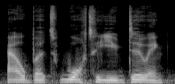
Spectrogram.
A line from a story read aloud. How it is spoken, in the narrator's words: Journalist Gary Willie shouted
